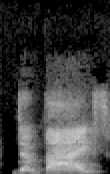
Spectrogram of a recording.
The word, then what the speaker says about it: device: device and devise good so device with a c it's interesting because it's actually the S sound and then the S we don't we pronounce as a z English is weird so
